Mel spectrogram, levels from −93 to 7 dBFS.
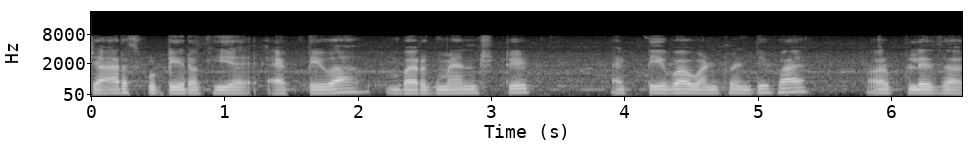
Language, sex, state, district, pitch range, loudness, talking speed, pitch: Hindi, male, Maharashtra, Gondia, 115-125 Hz, -19 LUFS, 130 wpm, 115 Hz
